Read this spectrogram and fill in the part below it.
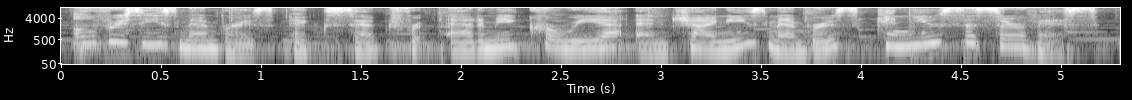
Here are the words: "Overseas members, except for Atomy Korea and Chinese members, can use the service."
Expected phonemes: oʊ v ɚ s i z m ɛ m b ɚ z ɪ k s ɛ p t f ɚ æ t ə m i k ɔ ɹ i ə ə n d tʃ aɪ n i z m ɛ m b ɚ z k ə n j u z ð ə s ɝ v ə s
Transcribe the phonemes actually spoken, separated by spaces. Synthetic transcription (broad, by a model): oʊ v ɚ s i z m ɛ m b ɚ z ɪ k s ɛ p t f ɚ æ t ə m i k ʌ ɹ i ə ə n tʃ aɪ n i z m ɛ m b ɚ z k ə n j u z ð ə s ɝ v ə s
